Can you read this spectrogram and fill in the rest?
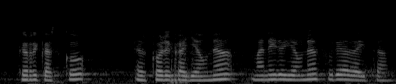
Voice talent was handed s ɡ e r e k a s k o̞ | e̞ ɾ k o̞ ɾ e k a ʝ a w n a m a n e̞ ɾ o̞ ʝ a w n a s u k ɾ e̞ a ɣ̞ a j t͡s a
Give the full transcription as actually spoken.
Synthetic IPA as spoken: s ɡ e r i k a s k o̞ | e̞ ɾ k o̞ ɾ e k a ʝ a w n a m a n e̞ ɾ o̞ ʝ a w n a s u ɾ e̞ a ð̞ a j t͡s a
